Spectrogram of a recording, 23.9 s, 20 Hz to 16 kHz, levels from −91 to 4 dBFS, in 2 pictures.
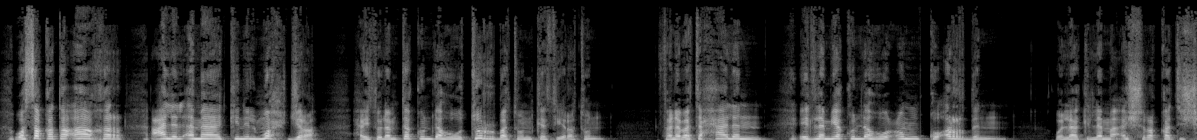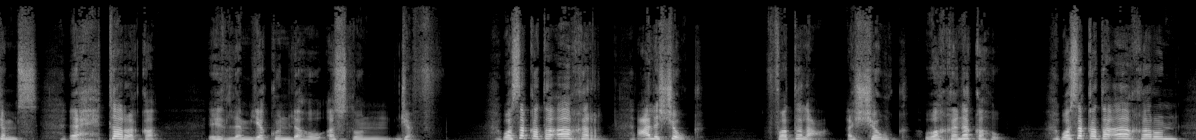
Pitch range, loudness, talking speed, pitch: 155-220 Hz, -23 LUFS, 100 wpm, 190 Hz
